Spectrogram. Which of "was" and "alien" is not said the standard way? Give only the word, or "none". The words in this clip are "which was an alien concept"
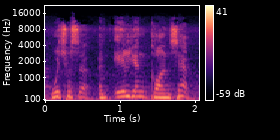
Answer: was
